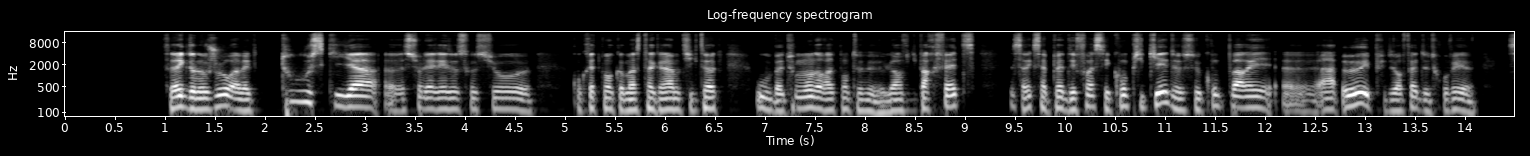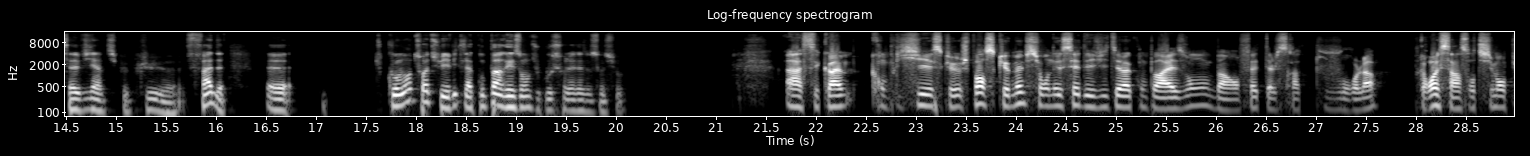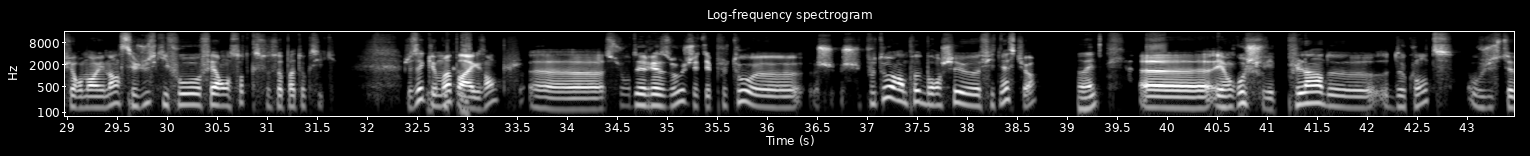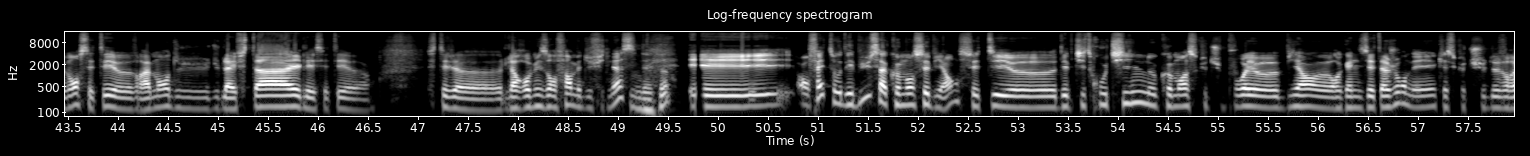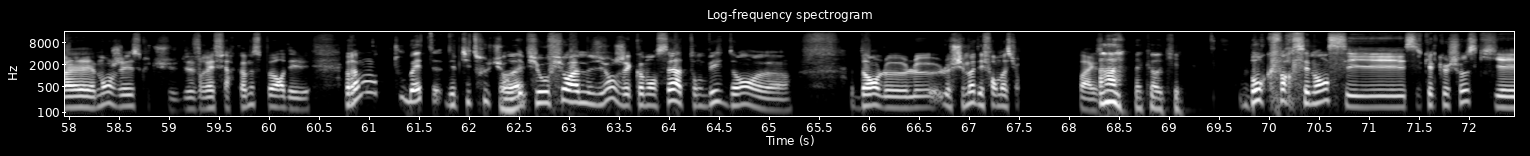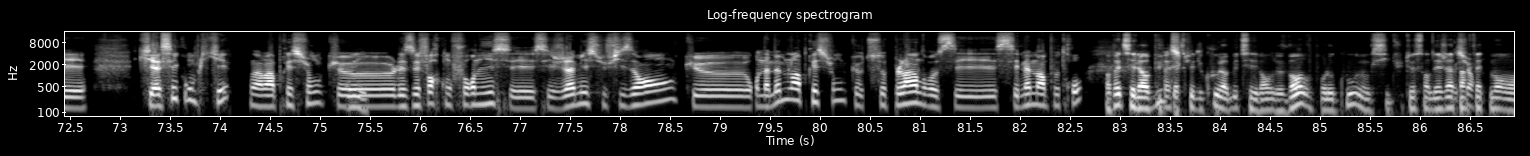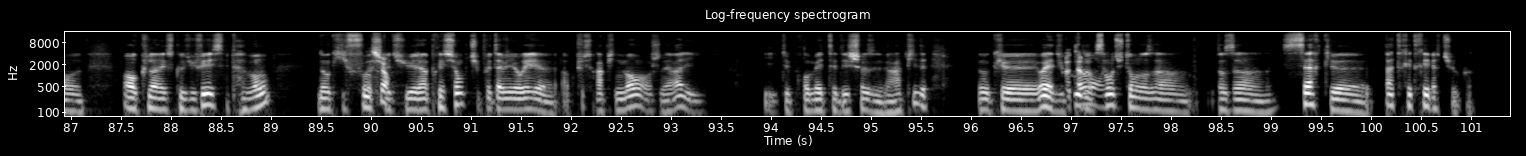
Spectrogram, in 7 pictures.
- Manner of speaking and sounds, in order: stressed: "tout"; tapping; other background noise; drawn out: "Heu"; stressed: "plein"; put-on voice: "lifestyle"; "Donc" said as "bonc"; drawn out: "que"; laughing while speaking: "pas bon"; stressed: "cercle"
- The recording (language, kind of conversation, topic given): French, podcast, Comment fais-tu pour éviter de te comparer aux autres sur les réseaux sociaux ?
